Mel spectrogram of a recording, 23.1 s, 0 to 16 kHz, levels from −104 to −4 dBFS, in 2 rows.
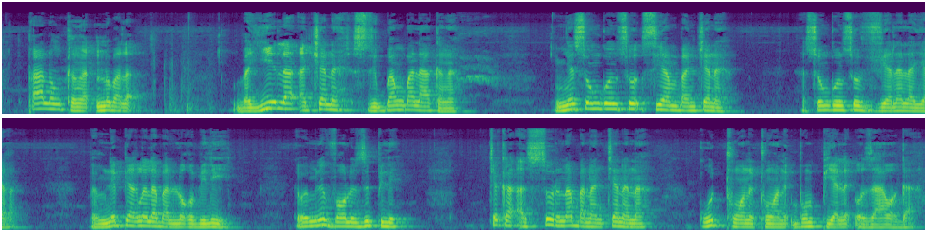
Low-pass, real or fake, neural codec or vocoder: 10.8 kHz; real; none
